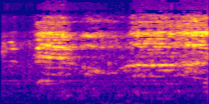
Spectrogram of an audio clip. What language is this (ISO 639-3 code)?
urd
